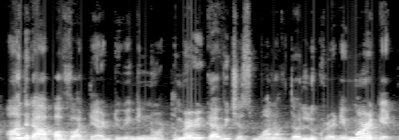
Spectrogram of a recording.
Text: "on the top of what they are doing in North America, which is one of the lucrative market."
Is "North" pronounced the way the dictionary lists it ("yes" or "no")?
no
